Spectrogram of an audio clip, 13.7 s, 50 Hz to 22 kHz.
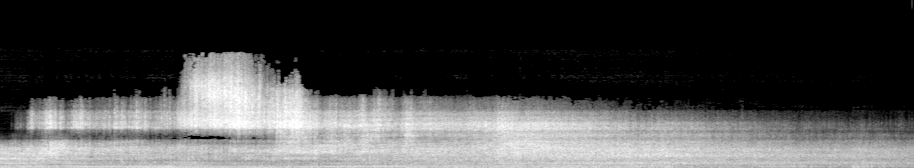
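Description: Airbus A380's four Rolls-Royce Trent 900 jet engines as the airliner passes low overhead on final approach with its landing gear down. It is loud throughout, with a high hiss that peaks about three seconds in, and it slowly fades in the last few seconds as the plane draws away toward the runway.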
